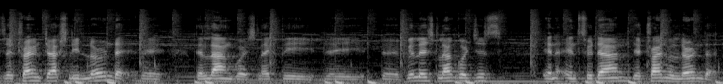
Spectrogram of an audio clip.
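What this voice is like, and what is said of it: African accent. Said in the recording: “I will never lose my African accent. I love my African accent.”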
